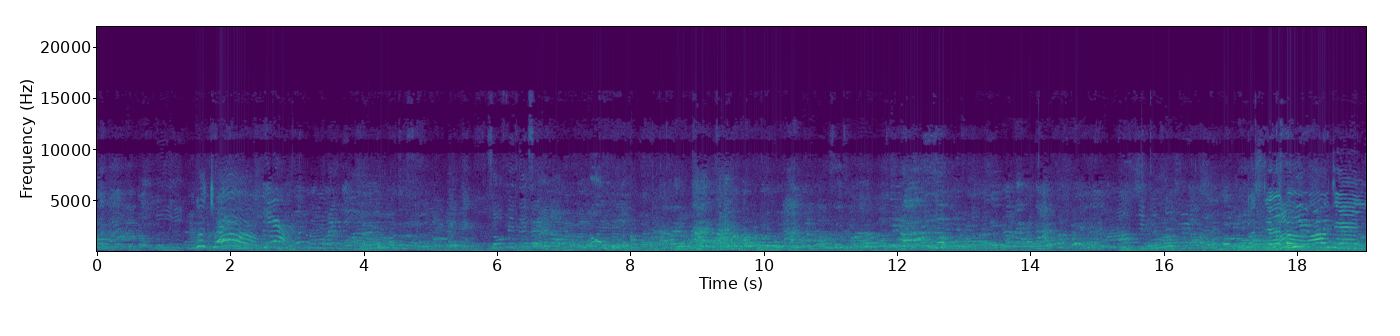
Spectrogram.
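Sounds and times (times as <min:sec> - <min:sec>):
children and adults chattering: 0:00.0 - 0:19.0.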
